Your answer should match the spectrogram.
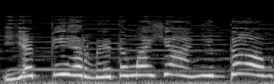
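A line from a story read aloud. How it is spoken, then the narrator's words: Sudden shriek, fox. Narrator (Russian): Вдруг взвизгнула лиса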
